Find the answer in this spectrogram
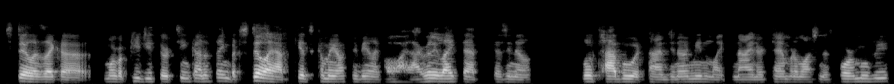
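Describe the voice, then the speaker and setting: A man's voice: mid-range voice, level tone, rapid-fire, no room sound. Young man with a New York accent. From Trinidad. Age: 20s. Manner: rambling, many fillers and restarts. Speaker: guest filmmaker. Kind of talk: casual interview answers. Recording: slightly dull, dry recording.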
